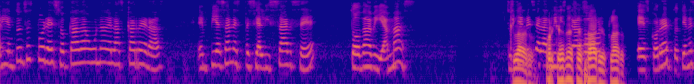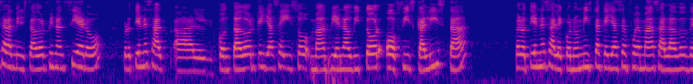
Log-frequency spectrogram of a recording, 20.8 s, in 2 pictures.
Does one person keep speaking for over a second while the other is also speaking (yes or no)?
yes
